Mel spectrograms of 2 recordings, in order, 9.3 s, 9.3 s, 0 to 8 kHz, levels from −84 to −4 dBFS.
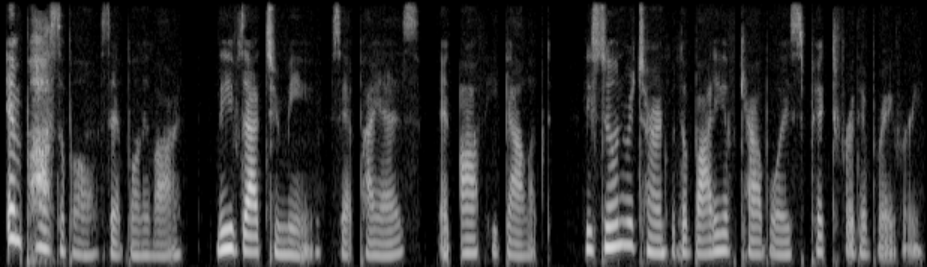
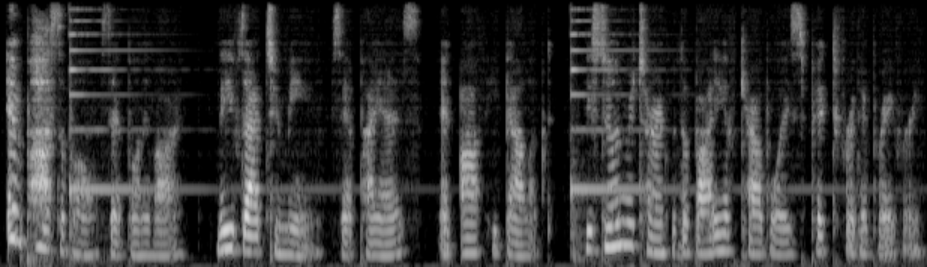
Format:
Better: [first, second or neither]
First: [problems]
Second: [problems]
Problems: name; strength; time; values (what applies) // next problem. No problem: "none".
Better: first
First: none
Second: background sound (Keyboard (musical)); 14 dB below the speech // room echo; dies away in 0.1 s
